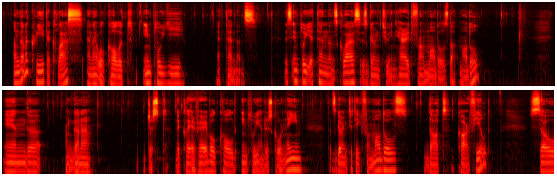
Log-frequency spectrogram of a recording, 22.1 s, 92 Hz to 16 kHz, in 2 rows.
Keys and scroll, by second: 0.3 space, 1.9-5.5 typing, 7.1-8.7 typing, 9.6 Right, 10.0 shift+;, 10.2 Return, 11.9-14.8 typing, 17.0 m, 17.2 e, 17.5 s, 17.7 ., 19.1 c, 19.3 h, 20.5 Tab.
